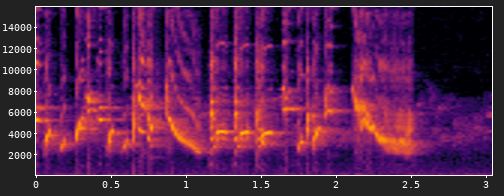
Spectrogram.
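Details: Continuous rapid twittering from a European goldfinch, subspecies balcanica, with rolling chirps, sweeping whistles and a drawn-out buzzy note near the end before falling silent.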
